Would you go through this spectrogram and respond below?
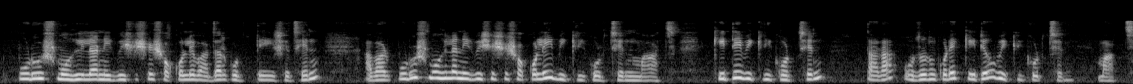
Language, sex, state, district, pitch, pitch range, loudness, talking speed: Bengali, female, West Bengal, North 24 Parganas, 225 Hz, 205-255 Hz, -16 LUFS, 145 wpm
